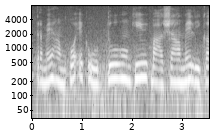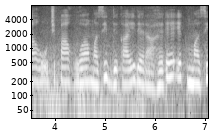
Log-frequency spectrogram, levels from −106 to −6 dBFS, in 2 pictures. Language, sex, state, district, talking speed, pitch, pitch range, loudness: Hindi, female, Maharashtra, Nagpur, 170 wpm, 200 Hz, 185-230 Hz, -13 LUFS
